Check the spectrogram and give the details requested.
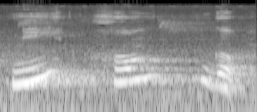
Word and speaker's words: Nihongo: go dalam bahasa Jepang huruf n di tengah Ini dibaca M maka Nihongo dibuat Nihongo dibaca nih home go nih Om sendiri artinya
